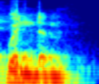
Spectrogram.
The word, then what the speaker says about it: Wyndham: Sorry, I can't pronounce the name. I missed the start. How do you say your name? It's Wyndham.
